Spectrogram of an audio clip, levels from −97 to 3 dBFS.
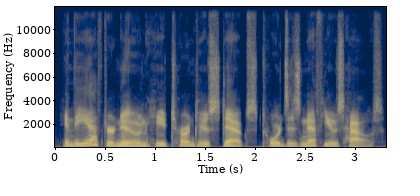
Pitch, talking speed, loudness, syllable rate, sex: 125 Hz, 200 wpm, -19 LUFS, 5.4 syllables/s, male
